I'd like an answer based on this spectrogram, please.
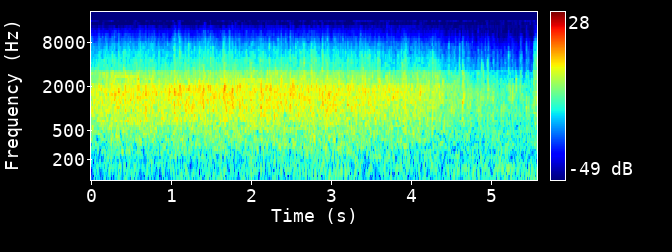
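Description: Large arena audience applauding, a dense steady clapping that starts to fade about four seconds in.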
